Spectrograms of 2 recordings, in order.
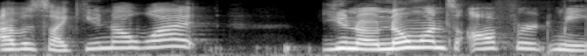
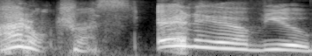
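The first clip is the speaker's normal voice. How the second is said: angry, fed-up, distrustful outburst. Retelling cursing out the pediatrician: imitating own angry past words. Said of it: "I was so mad".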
